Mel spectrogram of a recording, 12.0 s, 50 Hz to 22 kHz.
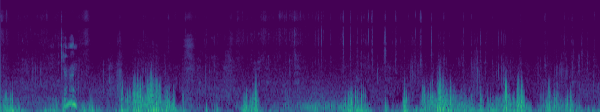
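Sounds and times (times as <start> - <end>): footsteps on concrete: 1.6 - 12.0.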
